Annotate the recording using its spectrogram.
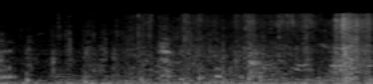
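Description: A handler and a dog trotting on grass: quick, irregular footfalls over a low steady rumble, with faint voices.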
